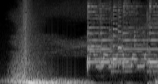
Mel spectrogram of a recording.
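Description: The intro of a Punjabi pop song starts: a deep bass hit with a swoosh, then, about a second and a half in, a quick melody of short, ringing high notes comes in.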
